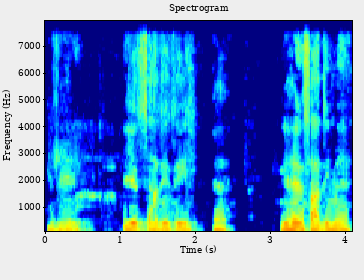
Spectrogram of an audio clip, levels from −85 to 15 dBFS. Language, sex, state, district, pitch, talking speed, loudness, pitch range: Hindi, male, Uttar Pradesh, Muzaffarnagar, 190 Hz, 100 wpm, -18 LUFS, 180-205 Hz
